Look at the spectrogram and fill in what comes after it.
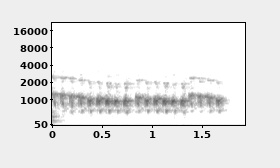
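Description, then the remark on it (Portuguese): A dolphin vocalization: one continuous, buzzy, rapidly pulsing call at a mid pitch, holding steady in loudness for nearly two seconds before cutting off, with no talking. “Mas pra gente não, mas acho que pros golfinhos significa alguma é coisa.”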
